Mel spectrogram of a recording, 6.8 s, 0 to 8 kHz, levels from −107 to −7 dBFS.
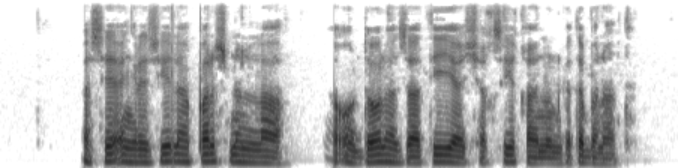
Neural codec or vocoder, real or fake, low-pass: none; real; 7.2 kHz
